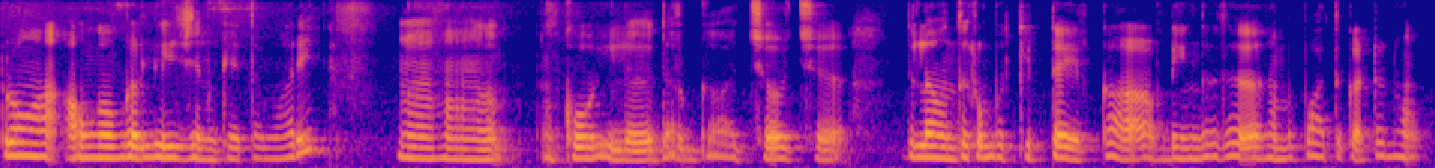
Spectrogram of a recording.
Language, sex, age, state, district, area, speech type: Tamil, female, 18-30, Tamil Nadu, Namakkal, rural, spontaneous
